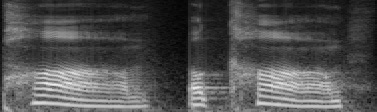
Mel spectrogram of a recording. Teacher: So be careful because the L is not pronounced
